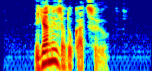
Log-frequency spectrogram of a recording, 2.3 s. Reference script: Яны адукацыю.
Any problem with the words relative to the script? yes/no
no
